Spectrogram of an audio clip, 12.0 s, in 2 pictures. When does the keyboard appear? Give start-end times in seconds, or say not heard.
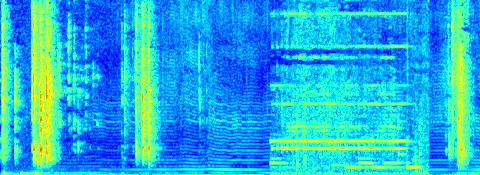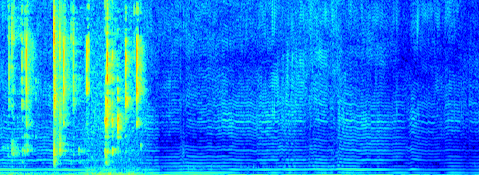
0.0-2.5, 5.5-7.8.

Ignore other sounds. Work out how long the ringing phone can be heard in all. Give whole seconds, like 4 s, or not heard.
2 s.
